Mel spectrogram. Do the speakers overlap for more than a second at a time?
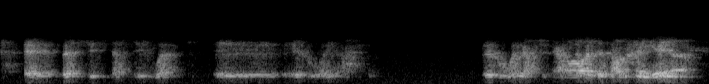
Yes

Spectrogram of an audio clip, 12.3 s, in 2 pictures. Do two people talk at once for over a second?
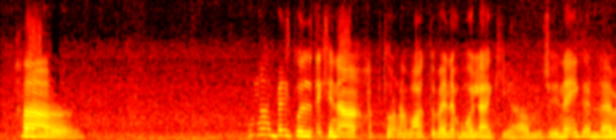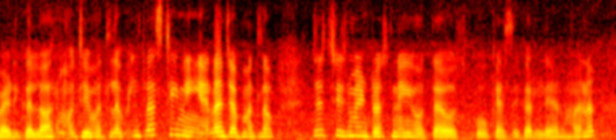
No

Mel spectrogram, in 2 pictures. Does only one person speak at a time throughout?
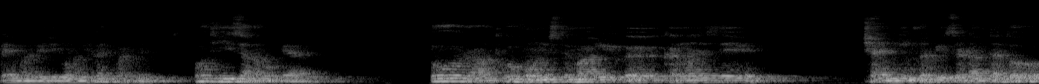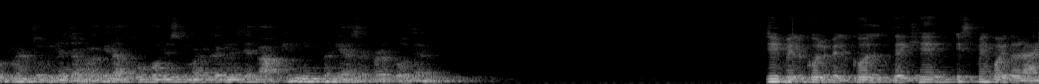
Yes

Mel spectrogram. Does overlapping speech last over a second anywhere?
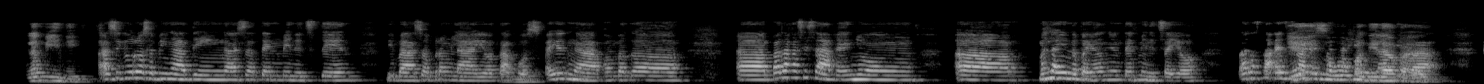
Yes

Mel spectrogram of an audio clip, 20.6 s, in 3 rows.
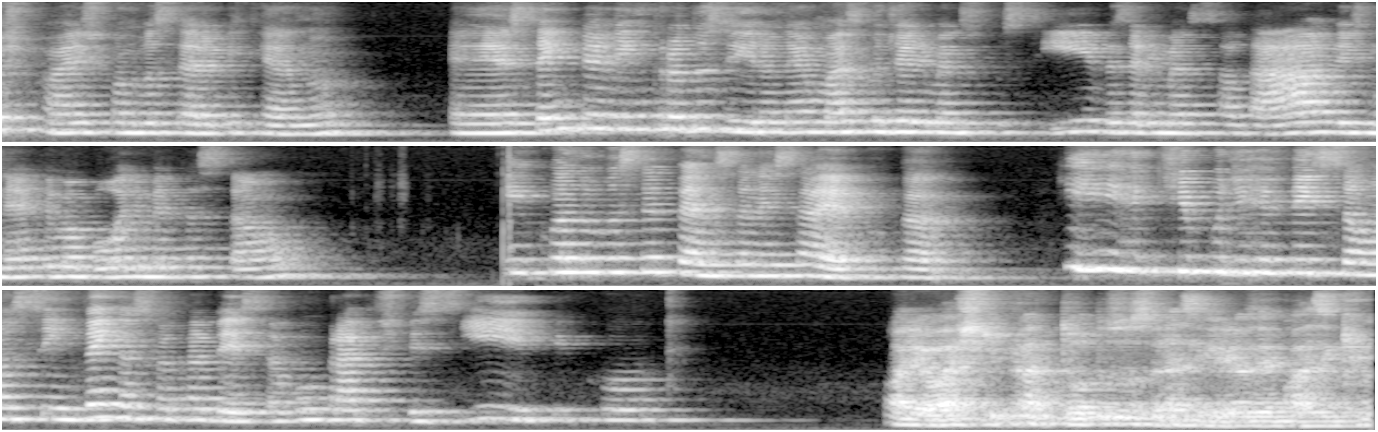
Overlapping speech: No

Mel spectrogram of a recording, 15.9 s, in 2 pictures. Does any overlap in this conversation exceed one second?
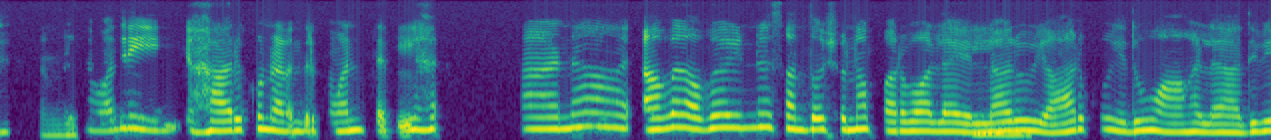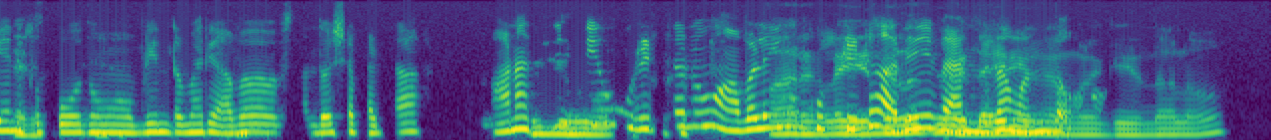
Yes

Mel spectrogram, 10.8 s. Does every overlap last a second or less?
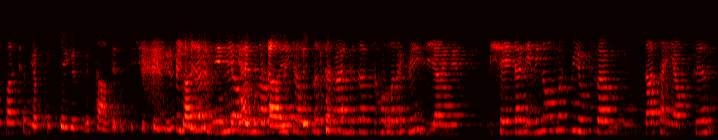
No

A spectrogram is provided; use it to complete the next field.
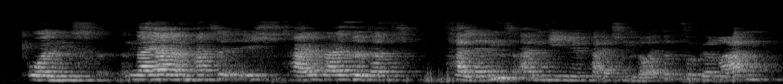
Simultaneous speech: No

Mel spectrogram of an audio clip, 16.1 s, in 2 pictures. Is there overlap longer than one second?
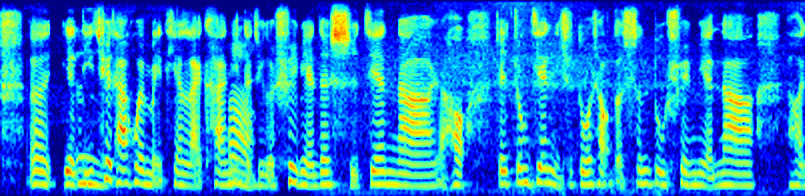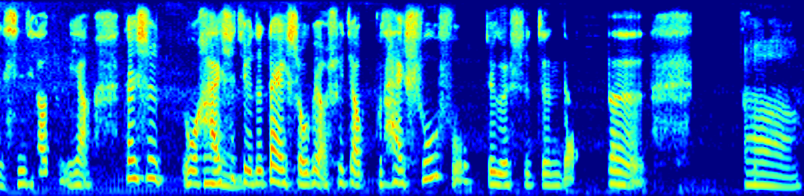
No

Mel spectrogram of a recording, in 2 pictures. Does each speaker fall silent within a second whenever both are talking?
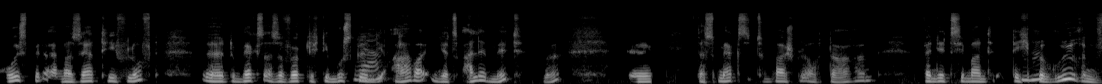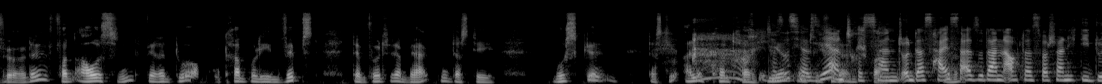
No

